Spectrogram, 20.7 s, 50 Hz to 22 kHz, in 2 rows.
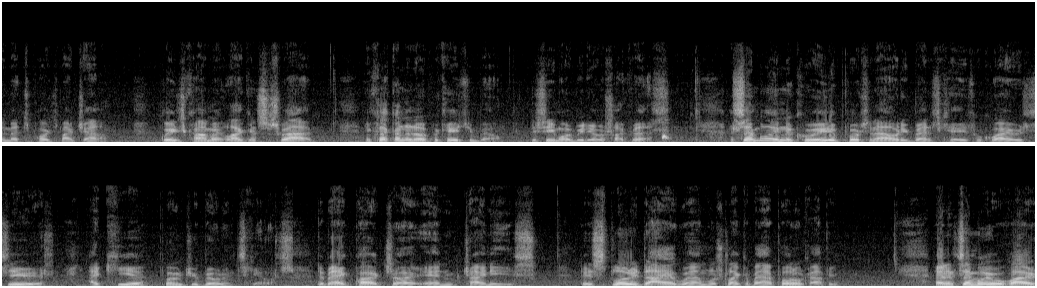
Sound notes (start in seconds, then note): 6.6 swipe Sound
